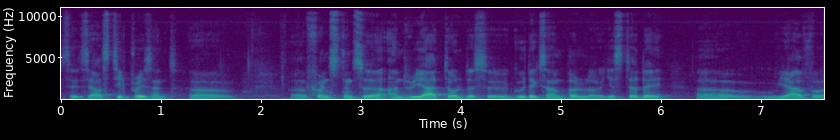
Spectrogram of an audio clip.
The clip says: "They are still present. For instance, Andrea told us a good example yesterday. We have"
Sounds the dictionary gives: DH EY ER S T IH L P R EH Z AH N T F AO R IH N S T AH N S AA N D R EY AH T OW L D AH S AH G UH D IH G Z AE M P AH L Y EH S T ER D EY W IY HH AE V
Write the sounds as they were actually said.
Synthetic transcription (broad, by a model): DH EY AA S T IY L P R EH Z AH N T F AO R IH N S T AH N S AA N D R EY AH T OW L D AH S AH G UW D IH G Z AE M P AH L Y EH S T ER D EY W IY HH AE V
